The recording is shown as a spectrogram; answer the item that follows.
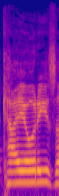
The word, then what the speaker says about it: coyote: Do you all hunt liberal coyotes up in Wyoming? – Here's the, you know, and thank you for saying it right. As Warner Brothers taught us, it's coyote, as in Wiley.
